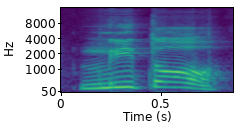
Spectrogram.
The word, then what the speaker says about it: মৃত: মৃত, কি যুক্ত আছে শেষে, ইতো যুক্ত আছে, উচ্চারণটা এই যে ওকার হয়ে গেছে।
